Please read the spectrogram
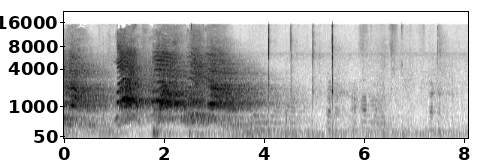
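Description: A squad of young girls shouting a cheer in unison, their voices ringing in a large gym, dying away about three seconds in. Then four sharp claps, roughly half a second apart.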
